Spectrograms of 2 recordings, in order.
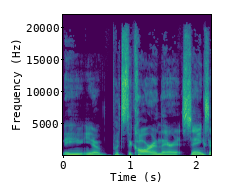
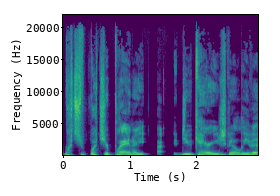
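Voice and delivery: usual speaking voice

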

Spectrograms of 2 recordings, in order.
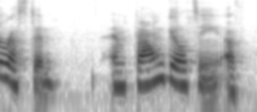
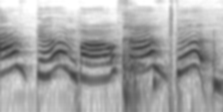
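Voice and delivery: put-on Southern accent, much higher pitch; 10 semitones higher, 5 dB louder than usual. Wrapping up their story, the speaker tells the boss they're finished, Southern accent. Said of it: "Motherfucking Southern accent again".

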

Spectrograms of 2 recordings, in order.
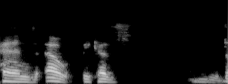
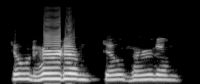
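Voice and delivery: put-on crying, much higher and louder; 10 semitones higher, 8 dB louder than usual. Retelling a joke scene as cops take her husband away, mock crying plea. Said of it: "she's crying as the cops are taking her boyfriend".

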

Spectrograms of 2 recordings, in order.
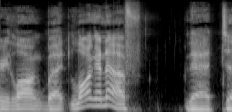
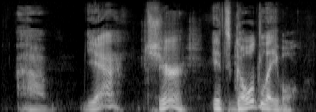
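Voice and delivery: ordinary talk

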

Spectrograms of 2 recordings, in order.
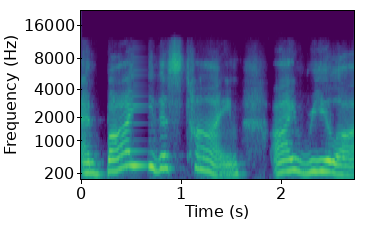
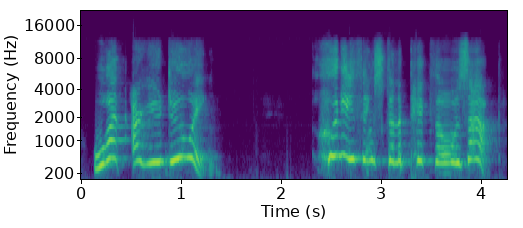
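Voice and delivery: mock shrill, very high screaming shriek; 5 dB louder than usual. Recounting finding him emptying socks onto the floor, retelling a scream. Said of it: "And I screamed".

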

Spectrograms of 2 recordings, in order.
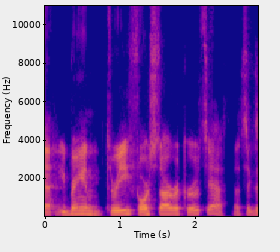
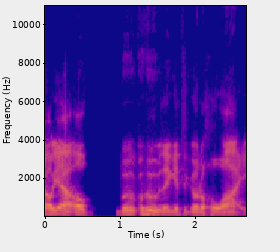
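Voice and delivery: put-on, smart-aleck, sarcastic boo-hoo whining; 4 dB quieter than usual. Complaining that a team finishes its season in hawaii: mock sarcastic whining. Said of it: "I'm being a smart ass saying".

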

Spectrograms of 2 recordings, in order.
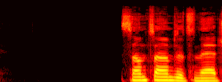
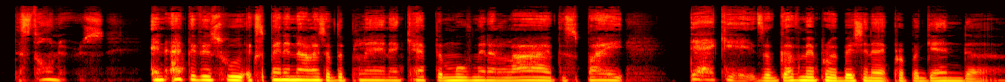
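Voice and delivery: hushed, put-on reading voice. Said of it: "Do you like my reading voice?".

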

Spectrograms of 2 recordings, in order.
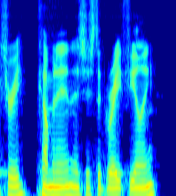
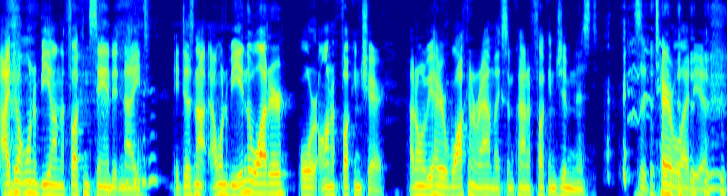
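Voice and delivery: ordinary talk

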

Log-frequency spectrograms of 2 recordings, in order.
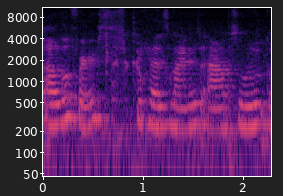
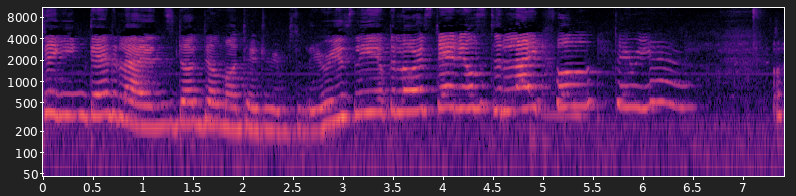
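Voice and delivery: awful, vague, pitched-up fake British accent; 7 semitones higher, 3 dB louder than usual. Reading a line aloud for the others, in a vague fake UK English accent. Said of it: "I don't even know what kind of accent it is. I guess like a UK English accent".

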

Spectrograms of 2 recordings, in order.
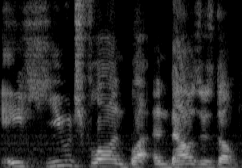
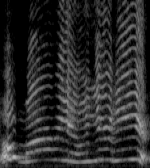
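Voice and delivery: shrill, piercing, very high yell. Recapping an episode and mocking Mario's girlfriend's friend, imitating a character's yell.

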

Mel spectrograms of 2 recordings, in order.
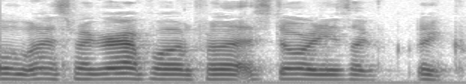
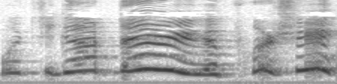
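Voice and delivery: put-on old man voice, pitched very high. Imitating how the grandparents always talked, in an old man voice. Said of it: "I'd be making an old man voice".

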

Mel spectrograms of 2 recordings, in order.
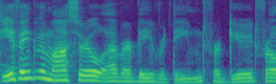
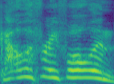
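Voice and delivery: very high, frantic, shrill shrieking scream; 11 semitones higher, 5 dB louder than usual. Retelling a scene where the prophecy lady screams: imitating someone screaming. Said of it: "the prophecy lady starts screaming".

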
